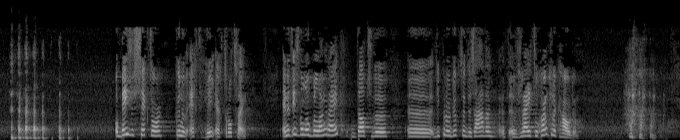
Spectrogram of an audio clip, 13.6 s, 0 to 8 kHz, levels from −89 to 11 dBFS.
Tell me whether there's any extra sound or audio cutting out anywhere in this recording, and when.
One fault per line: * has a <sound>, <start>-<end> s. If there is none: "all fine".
* has a laugh, 0.2-1.7 s
* has a laugh, 12.5-13.3 s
